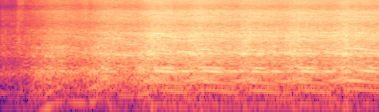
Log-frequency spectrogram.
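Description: Petrol car engine revving up with a faint, irregular knock riding on the rising engine note.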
